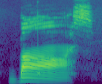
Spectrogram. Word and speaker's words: boss: Должно быть boss, длинный А, boss, boss. Bus, автобус, boss, начальник.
